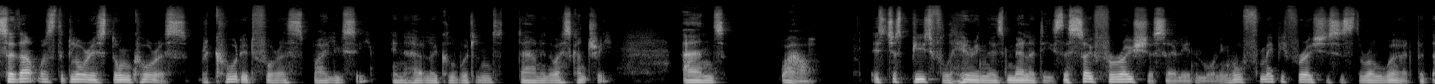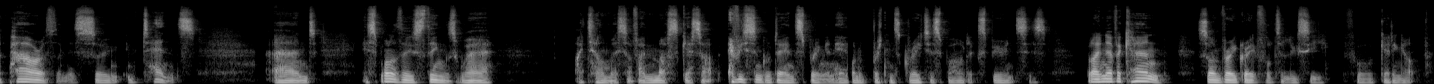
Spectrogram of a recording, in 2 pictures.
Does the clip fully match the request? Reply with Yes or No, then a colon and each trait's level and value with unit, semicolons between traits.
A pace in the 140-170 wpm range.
No: average, 190 wpm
